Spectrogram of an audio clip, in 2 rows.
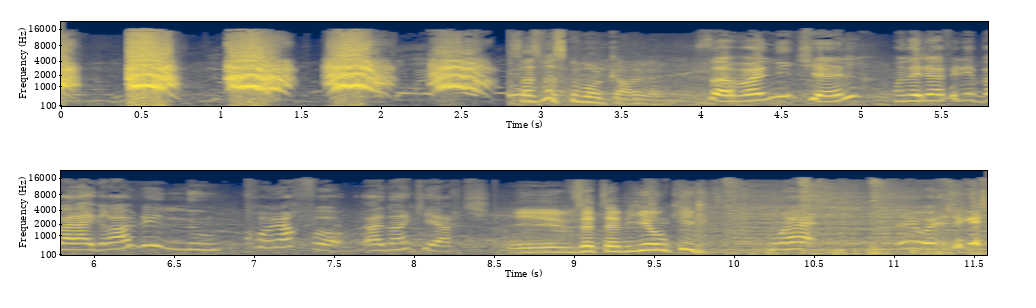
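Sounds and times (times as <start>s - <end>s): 
person imitating a seagull's cry during a carnival: 0.0s - 2.8s
speech: 2.9s - 11.5s.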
